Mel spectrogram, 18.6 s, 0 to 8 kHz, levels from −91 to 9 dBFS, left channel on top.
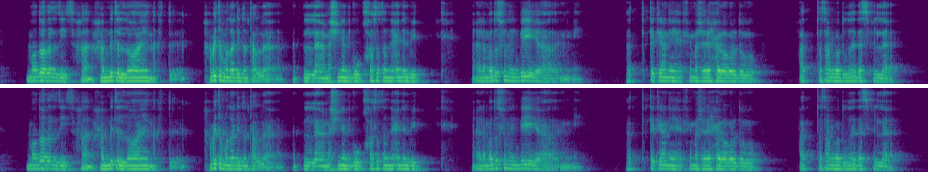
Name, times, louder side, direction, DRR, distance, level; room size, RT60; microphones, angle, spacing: voice 1, 0.5-3.7 4.1-8.4 9.4-11.6 12.5-12.6 13.0-15.1 16.0-17.8, left 2 dB, 25° left, 1.3 m, -23 dB
14.0 x 11.0 x 7.4 m
head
